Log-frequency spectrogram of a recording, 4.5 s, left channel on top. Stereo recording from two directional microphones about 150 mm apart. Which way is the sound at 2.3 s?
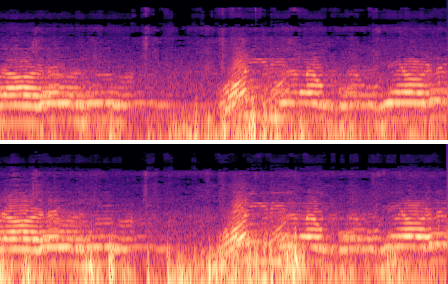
60° right (ahead or behind).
